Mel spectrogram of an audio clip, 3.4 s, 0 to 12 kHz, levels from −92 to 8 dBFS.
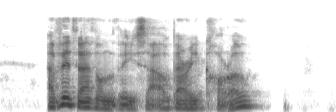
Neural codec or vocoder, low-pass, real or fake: codec, 16 kHz, 8 kbps, FunCodec, trained on LibriTTS, 25 frames a second; 7.2 kHz; fake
